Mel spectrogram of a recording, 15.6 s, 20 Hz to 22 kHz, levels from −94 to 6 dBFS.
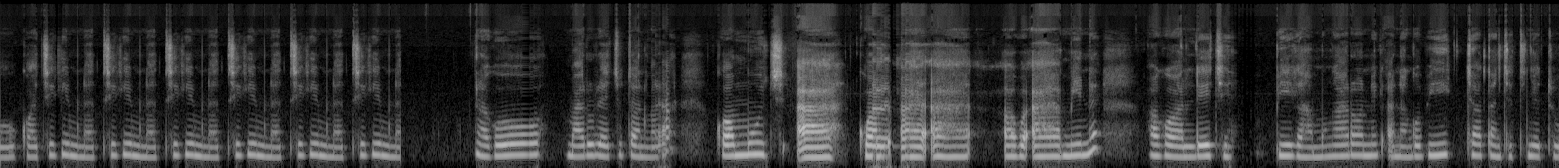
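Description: Right at the start, 0.55 to 0.67 s, there's repeated packet loss (robotic sound): short gaps patched by stretching the last sound, so it goes choppy. Then from 1.06 to 4.00 s a broken-record loop repeats a 0.62 s piece five times back to back, likely a stalled stream resending what it held, and the speech meant for that stretch is gone. The choppy packet loss comes back from 5.23 to 5.39 s, between "ak ko" and "marure chuton", again from 6.49 to 9.11 s after "marure chuton" as lots of small dropouts, and from 12.29 to 12.56 s after "ak aldechi".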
